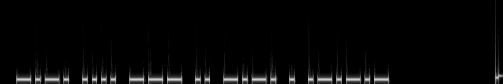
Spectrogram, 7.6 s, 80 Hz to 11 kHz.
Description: Morse code, heard as a keyed tone, about 17 wpm, 700 Hz. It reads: CHOICE.
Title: Sentences from Top 1000 Words - Review Part 6 - 17wpm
